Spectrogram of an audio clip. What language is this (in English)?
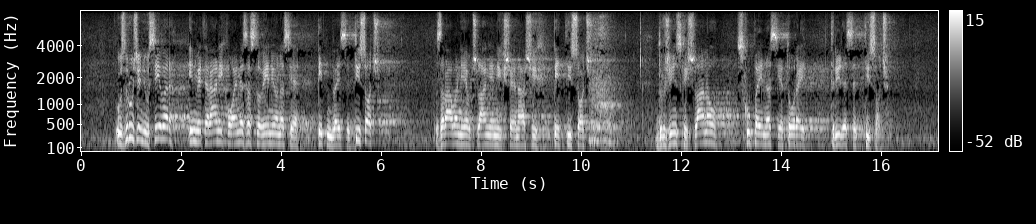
Slovenian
